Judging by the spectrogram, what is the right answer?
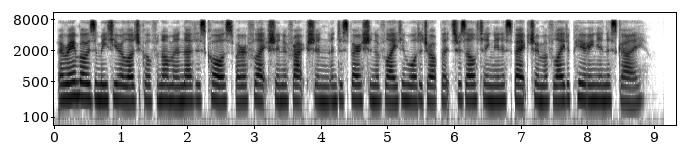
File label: speaker, en GB; piper voices; vctk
